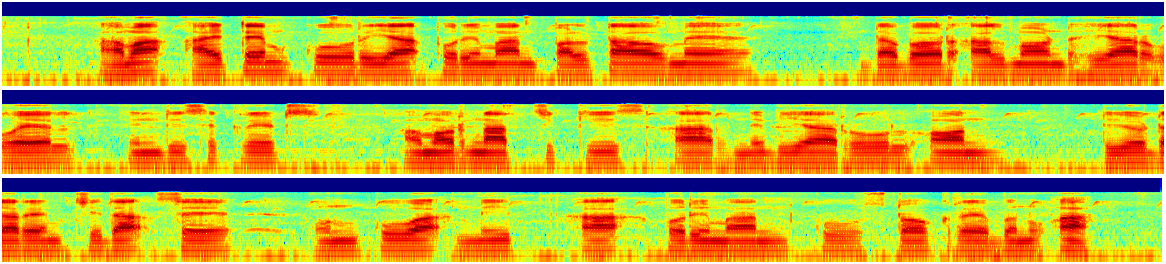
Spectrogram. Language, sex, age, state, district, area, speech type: Santali, male, 60+, West Bengal, Malda, rural, read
